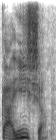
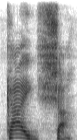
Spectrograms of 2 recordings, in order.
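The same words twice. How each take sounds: First: The word is split into three syllables. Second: The word is said in two syllables. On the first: The speaker calls it wrong. "vai ter três sílabas" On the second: The speaker calls it right. "A gente fala caixa"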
